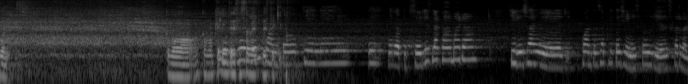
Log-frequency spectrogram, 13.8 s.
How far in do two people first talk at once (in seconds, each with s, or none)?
4.4 s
